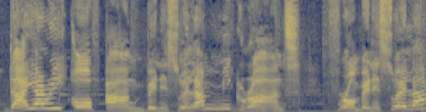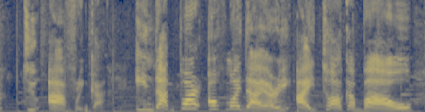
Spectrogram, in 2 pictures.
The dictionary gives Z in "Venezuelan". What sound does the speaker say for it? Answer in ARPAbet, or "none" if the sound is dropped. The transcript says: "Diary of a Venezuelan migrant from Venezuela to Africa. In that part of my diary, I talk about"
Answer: S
